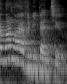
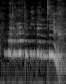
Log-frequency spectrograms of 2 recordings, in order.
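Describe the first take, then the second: First: Said in the usual way. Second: Much higher pitched complaint; whiny protest. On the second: Acted. Double objects to being numbered second, high-pitched protest.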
